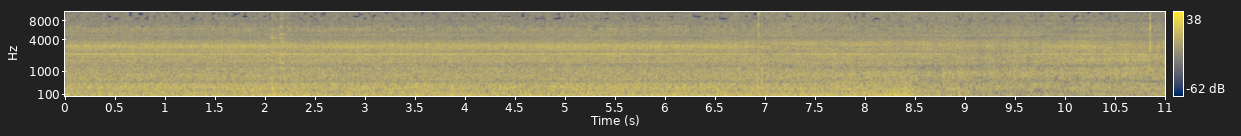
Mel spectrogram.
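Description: Heavy diesel tow truck's engine running with a steady low rumble and a faint steady whine, the rumble dropping off a little past eight seconds in.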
